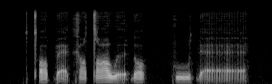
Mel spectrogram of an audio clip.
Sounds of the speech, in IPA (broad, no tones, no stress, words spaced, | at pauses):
tʼɒɓæ̰kɪtˤə wə̰ ɗɔkːu ɗæ̰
